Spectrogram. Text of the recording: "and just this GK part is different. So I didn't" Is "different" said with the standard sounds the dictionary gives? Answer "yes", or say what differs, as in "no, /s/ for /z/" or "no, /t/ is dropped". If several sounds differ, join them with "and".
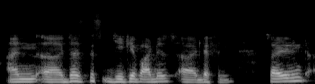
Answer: no, /ɹ/ is dropped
